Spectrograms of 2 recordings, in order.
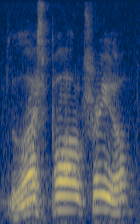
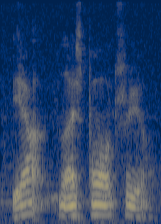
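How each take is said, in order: First: "Les Paul Trio." said slowly and higher, each word spelled out; slow emphatic name. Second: Said in the usual way. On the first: Retold or imitated. Contractor checking the sheet, slow emphatic "[name] Trio.".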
